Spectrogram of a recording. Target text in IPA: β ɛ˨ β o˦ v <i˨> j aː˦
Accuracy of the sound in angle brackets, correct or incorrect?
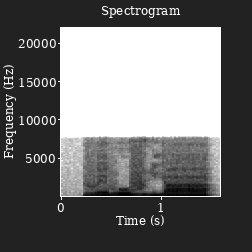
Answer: correct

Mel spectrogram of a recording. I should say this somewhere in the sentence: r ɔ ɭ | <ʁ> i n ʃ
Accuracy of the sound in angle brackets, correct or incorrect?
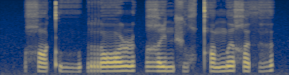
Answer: correct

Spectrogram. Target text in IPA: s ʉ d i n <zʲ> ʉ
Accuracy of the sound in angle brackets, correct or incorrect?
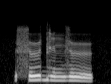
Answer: incorrect: z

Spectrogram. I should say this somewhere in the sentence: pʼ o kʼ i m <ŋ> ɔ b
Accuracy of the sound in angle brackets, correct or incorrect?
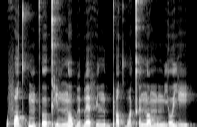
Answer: incorrect: n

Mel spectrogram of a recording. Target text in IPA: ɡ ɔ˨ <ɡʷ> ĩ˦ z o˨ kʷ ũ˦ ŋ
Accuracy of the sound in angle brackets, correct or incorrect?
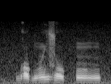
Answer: correct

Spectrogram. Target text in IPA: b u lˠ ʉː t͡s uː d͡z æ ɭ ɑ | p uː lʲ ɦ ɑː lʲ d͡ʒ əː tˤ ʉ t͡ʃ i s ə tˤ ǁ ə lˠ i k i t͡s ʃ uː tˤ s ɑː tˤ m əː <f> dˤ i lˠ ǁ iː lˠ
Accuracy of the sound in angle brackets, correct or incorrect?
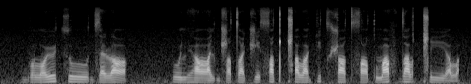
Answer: correct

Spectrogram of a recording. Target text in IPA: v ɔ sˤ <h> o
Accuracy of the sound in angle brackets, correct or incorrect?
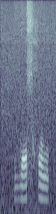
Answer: incorrect: x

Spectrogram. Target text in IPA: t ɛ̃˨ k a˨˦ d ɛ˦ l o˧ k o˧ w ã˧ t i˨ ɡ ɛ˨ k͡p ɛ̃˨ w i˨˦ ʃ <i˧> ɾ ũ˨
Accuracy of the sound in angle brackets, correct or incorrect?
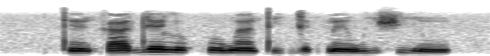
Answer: incorrect: i˦˨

